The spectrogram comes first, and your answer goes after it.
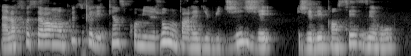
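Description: A woman speaks at a moderate pace, somewhat breathy. Her pitch varies in an ordinary way. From northern France, Nord. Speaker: long-distance walker and traveller. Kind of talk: interview. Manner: halting, many hesitations.

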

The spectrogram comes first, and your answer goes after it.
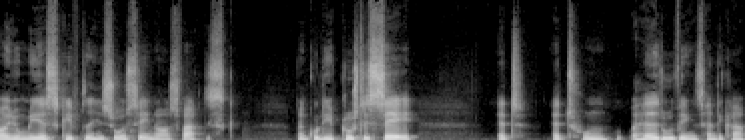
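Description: On a very clean recording with a silent background, a woman speaks at a moderate pace and a medium pitch, her intonation fairly even, with long, frequent pauses. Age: 50s. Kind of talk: interview.

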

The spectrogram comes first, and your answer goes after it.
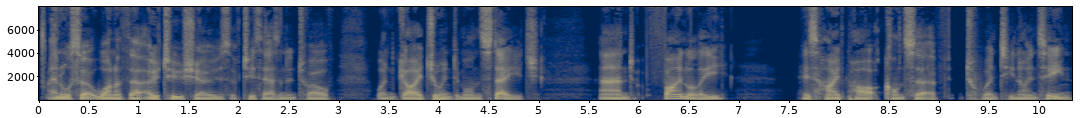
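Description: With a southern English accent, a man speaks at a fairly slow pace and a fairly low pitch. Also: ordinary pitch variation, dry, close sound with no echo, very clean recording, silent background. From southern England. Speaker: podcast host. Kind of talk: casual chat.

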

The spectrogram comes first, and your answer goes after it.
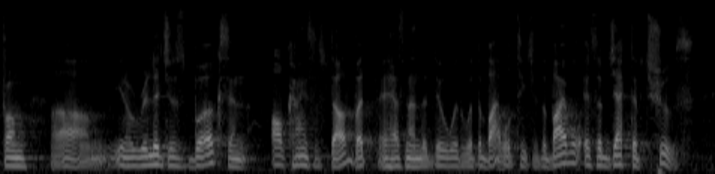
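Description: A man with a plain, everyday voice speaks at a fairly slow pace. His pitch is medium, with ordinary pitch variation. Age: 60s. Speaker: pastor. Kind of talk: sermon. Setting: church, also broadcast on radio and internet.

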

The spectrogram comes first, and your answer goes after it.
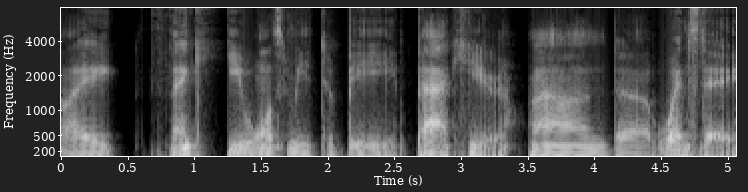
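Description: A man speaks with a Japanese accent in a very deep, low voice. His pitch variation is ordinary. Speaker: orchestral trombonist. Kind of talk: casual interview. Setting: video call. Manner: halting, many fillers; animated, laughs often.

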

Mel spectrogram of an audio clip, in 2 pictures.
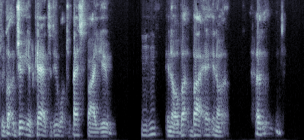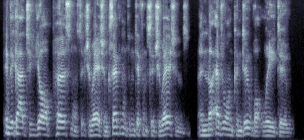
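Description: A man with a northern English accent at a fairly quick pace. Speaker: gold dealer. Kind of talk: casual chat.

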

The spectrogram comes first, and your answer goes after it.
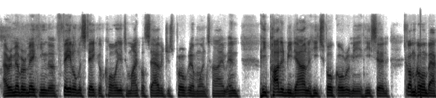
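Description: A man with an American accent speaks in a normal speaking voice at a fairly low pitch, with ordinary pitch variation, against a quiet background. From New York City. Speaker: podcast host. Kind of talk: casual interview.

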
